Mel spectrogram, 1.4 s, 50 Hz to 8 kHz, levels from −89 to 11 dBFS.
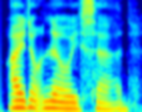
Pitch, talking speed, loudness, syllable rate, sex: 160 Hz, 210 wpm, -15 LUFS, 4.4 syllables/s, female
